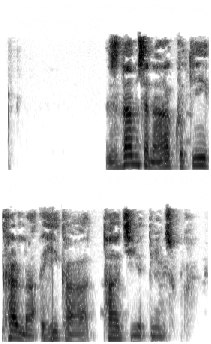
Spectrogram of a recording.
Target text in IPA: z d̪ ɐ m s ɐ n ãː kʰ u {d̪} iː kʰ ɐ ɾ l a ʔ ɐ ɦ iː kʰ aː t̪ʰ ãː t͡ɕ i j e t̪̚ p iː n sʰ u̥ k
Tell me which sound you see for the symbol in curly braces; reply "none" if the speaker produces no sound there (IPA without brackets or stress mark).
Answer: t̪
